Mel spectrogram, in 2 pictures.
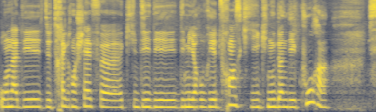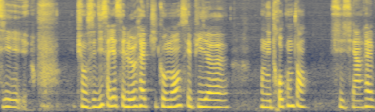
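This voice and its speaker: A woman speaks at a fairly high pitch and a moderate pace. Her intonation is monotone and flat. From Corsica. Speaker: chef. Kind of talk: testimony. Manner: halting.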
